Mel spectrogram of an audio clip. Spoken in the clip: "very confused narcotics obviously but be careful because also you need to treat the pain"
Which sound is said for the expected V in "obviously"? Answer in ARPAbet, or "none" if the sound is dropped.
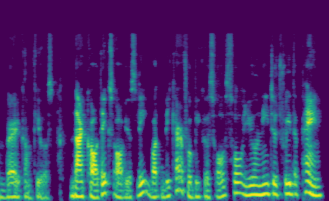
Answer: V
